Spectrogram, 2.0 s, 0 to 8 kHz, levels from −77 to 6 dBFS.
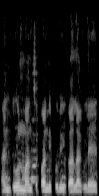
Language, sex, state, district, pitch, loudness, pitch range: Marathi, male, Karnataka, Belgaum, 115 Hz, -19 LUFS, 115-125 Hz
